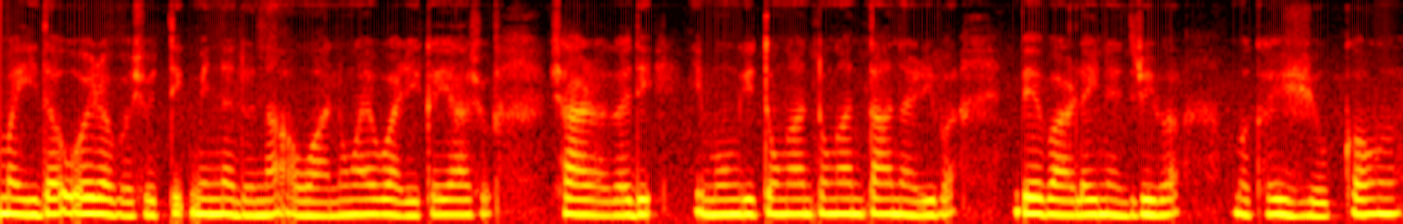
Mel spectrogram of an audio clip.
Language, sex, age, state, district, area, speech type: Manipuri, female, 18-30, Manipur, Kakching, rural, spontaneous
